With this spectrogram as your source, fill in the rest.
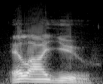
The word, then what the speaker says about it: Liu: Marjorie Liu or Lee. Is it Liu or Liu? Liu. I've always heard it said Marjorie Liu, but I've never really noticed there's an I in there.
